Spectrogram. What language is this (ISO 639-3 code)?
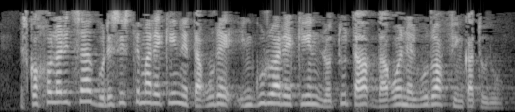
eus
